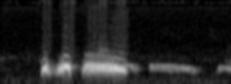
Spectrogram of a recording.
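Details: Single 'giọng thổ' song phrase from a spotted dove: two brisk notes leading into a full, sustained low coo, then a gentle falling coo and a short quiet tail.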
